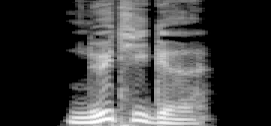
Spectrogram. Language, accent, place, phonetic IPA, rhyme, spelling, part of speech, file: German, Germany, Berlin, [ˈnøːtɪɡə], -øːtɪɡə, nötige, verb / adjective, De-nötige.ogg
- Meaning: inflection of nötig: 1. strong/mixed nominative/accusative feminine singular 2. strong nominative/accusative plural 3. weak nominative all-gender singular 4. weak accusative feminine/neuter singular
